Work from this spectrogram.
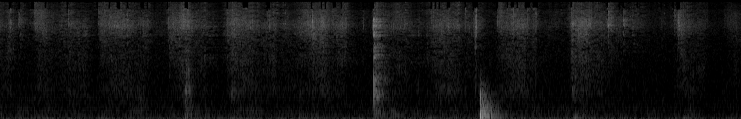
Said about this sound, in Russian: И перемешиваю полученное тесто. Вначале ложкой.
